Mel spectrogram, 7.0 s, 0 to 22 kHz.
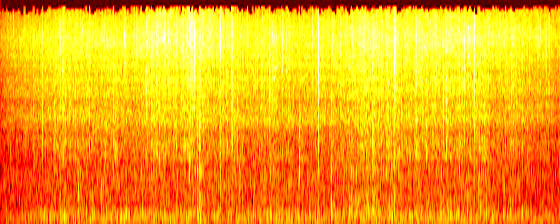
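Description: Food sizzles as a roughly 300-gram portion grills at a campsite: a faint, steady hiss with scattered small crackles and pops running throughout, without talk.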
